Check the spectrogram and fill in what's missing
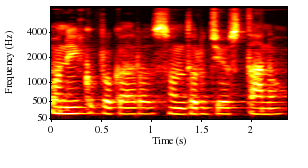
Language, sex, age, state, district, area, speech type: Odia, male, 18-30, Odisha, Nabarangpur, urban, spontaneous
